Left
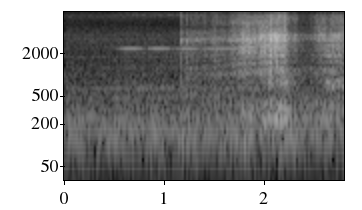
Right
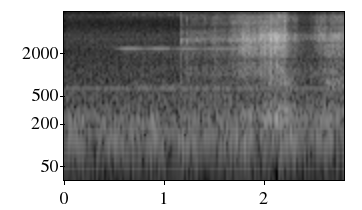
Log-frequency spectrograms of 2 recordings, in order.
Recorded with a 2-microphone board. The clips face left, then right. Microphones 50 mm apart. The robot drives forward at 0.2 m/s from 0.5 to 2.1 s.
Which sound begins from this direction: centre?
Chopping, at 1.1 s.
